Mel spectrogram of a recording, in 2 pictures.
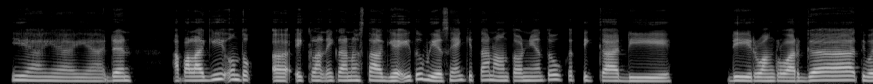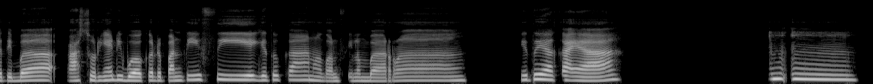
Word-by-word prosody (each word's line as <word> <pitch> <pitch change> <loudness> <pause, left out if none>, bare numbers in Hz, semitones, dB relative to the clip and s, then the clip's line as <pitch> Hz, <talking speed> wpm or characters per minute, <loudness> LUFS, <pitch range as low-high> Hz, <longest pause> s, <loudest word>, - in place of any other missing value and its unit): Iya 200 -1 0 0.2
iya 175 -1 -3 0.2
iya. 160 -1 -5 0.2
Dan, 185 0 +2 0.5
apalagi 185 +3 +2
untuk, 215 -3 -1 0.2
eee, 175 0 +1
iklan-iklan 185 +1 -2
nostalgia 180 -2 +1
itu, 205 +6 -1
biasanya 180 +3 +1
kita 200 0 -4
nontonnya, 180 0 -2
tuh, 220 0 +1
ketika 185 -3 -5 0.2
di 160 -1 0 0.6
di 175 0 +2
ruang 170 -1 +1
keluarga, 165 +1 +1 0.4
tiba-tiba 180 +2 +2
kasurnya 180 +2 -1
dibawa 185 -4 +3
ke 185 - -1
depan 175 0 -1
TV, 215 0 -1 0.5
gitu 200 +1 -1
kan, 205 0 -1
nonton 165 -4 -3
film 165 0 -5
bareng. 185 +3 -3 0.6
Gitu 210 +2 -1
ya, 220 - +6
Kak, 205 -2 +3
ya. 175 -1 +4 1.8
Mhm. 235 -4 +2
185 Hz, 120 wpm, -22 LUFS, 175-200 Hz, 1.8 s, ya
